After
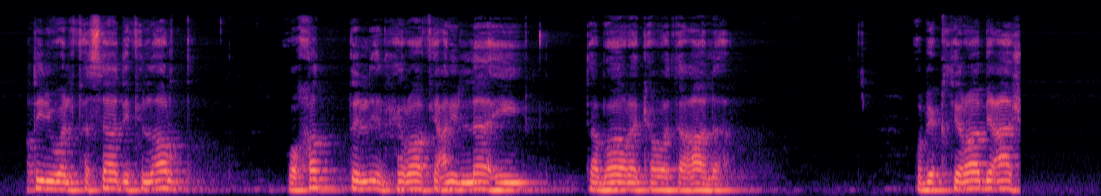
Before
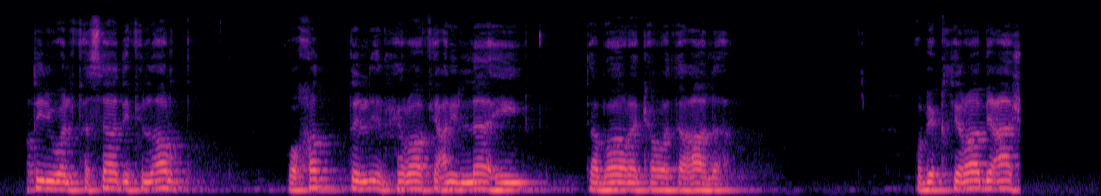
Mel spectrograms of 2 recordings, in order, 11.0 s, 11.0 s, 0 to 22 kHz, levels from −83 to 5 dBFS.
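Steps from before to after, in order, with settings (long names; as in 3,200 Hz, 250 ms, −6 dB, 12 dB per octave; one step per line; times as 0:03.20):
high-shelf EQ 4,800 Hz +9.5 dB
level +6 dB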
